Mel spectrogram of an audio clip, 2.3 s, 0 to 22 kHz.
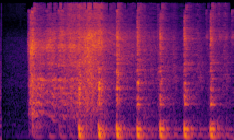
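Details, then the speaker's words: Autozam AZ-1 being rescued after running unhappily, just started, kicking up dust; heavy uneven chuffing about four pulses a second with no smooth idle, sounds horrible, rough running, cause unknown. "look at that dust oh my God that sounds horrible"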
